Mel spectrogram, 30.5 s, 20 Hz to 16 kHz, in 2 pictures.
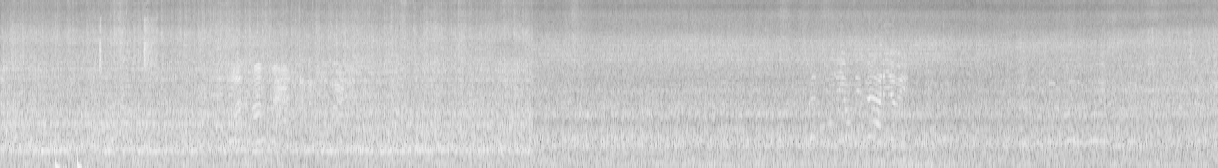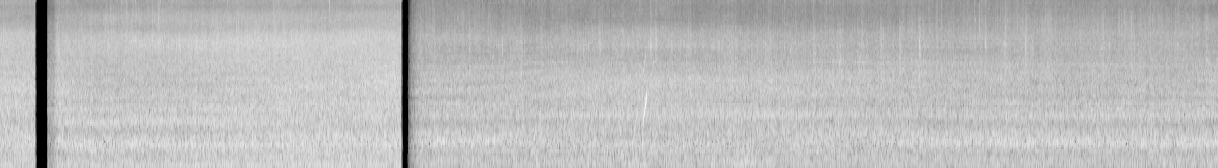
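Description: Tractor-driven wheat thresher running steadily as sheaves are fed in: a dense, continuous machine drone of the threshing drum and belt drive, with the tractor engine under it. The sound drops out abruptly twice, around 16 and 20 seconds in.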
